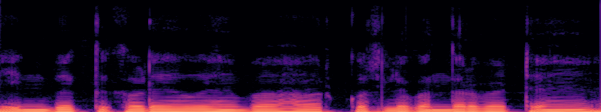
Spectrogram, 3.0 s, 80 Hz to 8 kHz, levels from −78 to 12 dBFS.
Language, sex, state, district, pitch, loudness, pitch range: Hindi, male, Delhi, New Delhi, 125 Hz, -11 LUFS, 125-130 Hz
